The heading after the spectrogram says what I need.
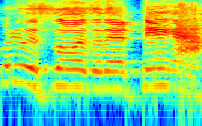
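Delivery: shrill, booming, loud, high Australian accent. Joking with a friend about a misheard word: australian accent. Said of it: "but Australian like crikey".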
